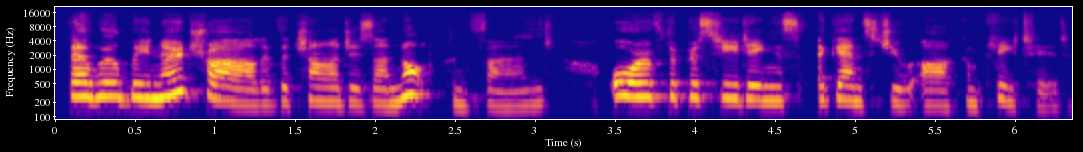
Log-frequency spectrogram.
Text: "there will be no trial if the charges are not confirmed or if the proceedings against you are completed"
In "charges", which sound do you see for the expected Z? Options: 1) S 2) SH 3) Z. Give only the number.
3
